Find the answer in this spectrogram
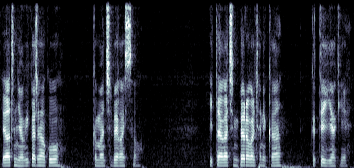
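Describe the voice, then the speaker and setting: A man's voice: medium pitch, monotone, normal speed, clear, resonant tone, close to an everyday voice. A man voicing a harsh, dismissive husband who scorns his wife in a narrated audio drama. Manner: contemptuous, curt.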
